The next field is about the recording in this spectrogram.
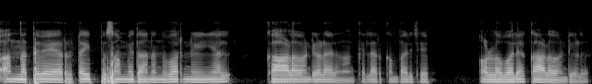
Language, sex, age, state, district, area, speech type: Malayalam, male, 18-30, Kerala, Thrissur, rural, spontaneous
